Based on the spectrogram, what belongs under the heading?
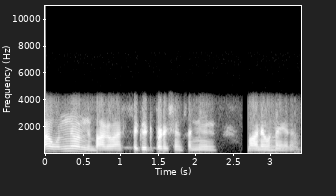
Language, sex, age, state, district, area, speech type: Telugu, male, 18-30, Andhra Pradesh, Chittoor, rural, conversation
